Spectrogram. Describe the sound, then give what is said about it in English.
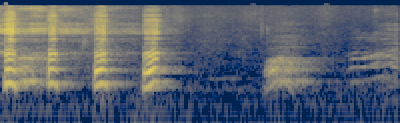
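A dog barks four times in quick succession with sharp, mid-pitched barks, then gives two softer, drawn-out whining yelps, heard alone. “That's your dog barking in the background, yes, by the way.”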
